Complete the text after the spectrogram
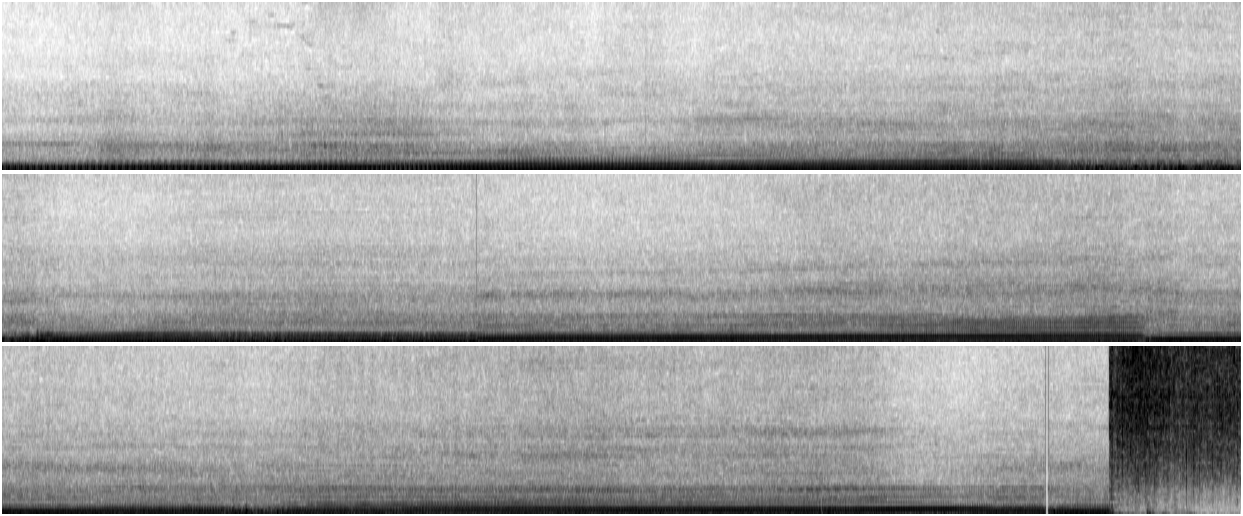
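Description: Wind rushes past at speed.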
